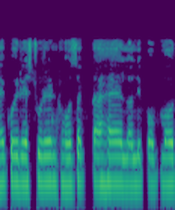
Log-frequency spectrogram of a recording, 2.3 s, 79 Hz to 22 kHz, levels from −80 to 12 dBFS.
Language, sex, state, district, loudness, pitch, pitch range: Hindi, male, Bihar, Purnia, -19 LUFS, 165 Hz, 160-165 Hz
